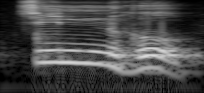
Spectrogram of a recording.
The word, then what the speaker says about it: চিহ্ন: ঠিক একই রকমভাবে এটার উচ্চারণটা কি হবে? চিহ্ন। কেন? আগে হ ছিল, হ চলে যাবে পরে, আর আগে পরে ছিল ন, সেটা চলে আসবে কি? আগে।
